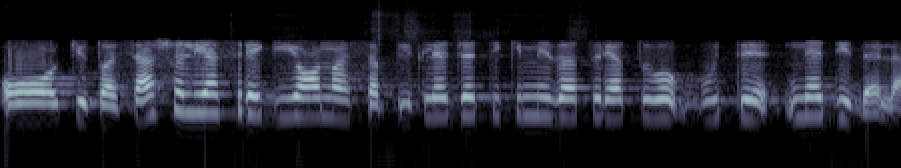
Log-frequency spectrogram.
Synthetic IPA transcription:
oːkʲɪt̪oːsʲɛʃɐlʲiɛsɾʲɛɡʲɪjoːnoːsʲɛpʲlʲɪklʲed͡ʒʲoːt̪ʲɪkʲɪmʲiːbʲɛt̪ʊɾʲeːt̪ʊbuːt̪ʲɪnʲɛd̪ʲɪd̪ʲɛlʲɛ̰

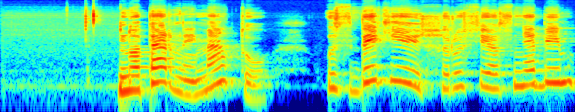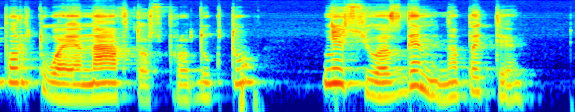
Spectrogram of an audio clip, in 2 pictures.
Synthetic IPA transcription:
nuɔpʲɛɾnɐɪmʲæːt̪uː | ʊzʲbʲɛkʲɪjɛɪʃɾʊsʲɪjoːsnʲɛbʲɛɪmpɔɾt̪uɔjɛnɑːft̪oːspɾɔd̪ʊkt̪uː | nʲɛsjuɔsɡɐmʲɪnɐpɐt̪ʲɪ

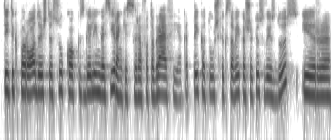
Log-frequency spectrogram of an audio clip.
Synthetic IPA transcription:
t̪ɐɪt̪ʲɪkpɐɾoːd̪oːɪʃʲt̪ʲiɛsuːkoːksɡɐlʲiŋɡɐsiːɾɐŋʲkʲɪsiːɾɐfoːt̪oːɡɾɑːfʲɪjɛkɐt̪ːɐɪkɐtt̪ʊʊʃʲfʲɪksɐʋɐɪkɐʃkoːkʲʊsʋɐɪzd̪ʊsɪr

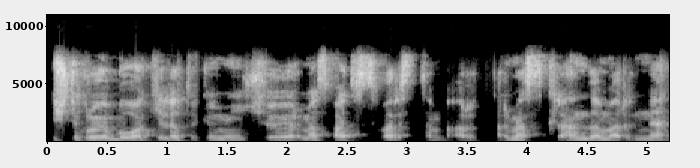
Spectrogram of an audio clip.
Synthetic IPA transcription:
ɪʃʲt̪ʲɪkɾuːjʊbʊʋɐkʲiːlʲɛt̪oːkʲumʲɪnʲt͡ʃʲʊɪɾmʲɛspɑːt̪ʲɪssʋɐ̰ɾʲsʲt̪ʲɪmɐ̰ɾɐɾmʲɛskɾʲɛ̰nd̪ɐmɐɾnʲɛ

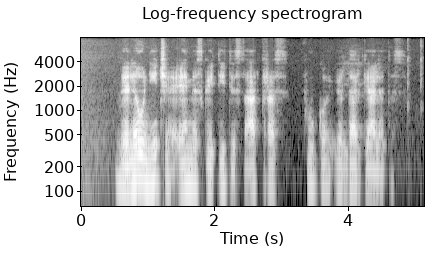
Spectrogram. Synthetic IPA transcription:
ʋʲeːlʲɛʊnʲiːt͡ʃʲɛ̰eːmʲeːskɐɪt̪ʲiːt̪ʲɪsɑːɾt̪ɾɐs | fuːkoːɪɾd̪ɐɾkʲæːlʲɛt̪ɐs

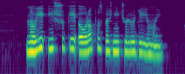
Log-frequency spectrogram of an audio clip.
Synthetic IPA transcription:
nɔʊjɪʔiːˑʃʊkʲɛɪʔɛʊɾɔpoːsbɐʒʲnʲiːt͡ʃʲuːlʲud̪ʲɪjɪmʊj

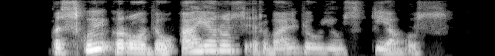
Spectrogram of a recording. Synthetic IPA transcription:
pɐskʊɪɾoːbʲɛʊʔɑːjɛɾʊsɪ̰ɾʋɐlʲɡʲɛʊjusʲt̪ʲiɛbʊ̰s

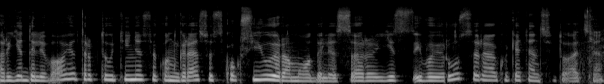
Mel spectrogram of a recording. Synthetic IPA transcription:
ɐɾjiɛd̪ɐlʲiːʋɐ̰ʊjɛt̪ɐrpt̪ɐʊt̪ʲinʲʊsʲɛkoːŋɡɾʲæːsoːsʲkoːksjuːiːɾɐmoːd̪ʲɐlʲɪsɐrjɪsiːʋɐɪɾuːsɪɾɐkoːkʲɛt̪ʲɛnsʲɪt̪ʊɑːt͡ssʲɪjɛ̰

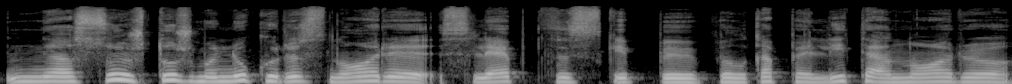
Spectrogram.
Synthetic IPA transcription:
nʲɛsʊɪʃt̪uːʒmoːnʲuːkʊɾʲɪsnoːɾʲɪsʲlʲeːpʲt̪ʲɪskɐɪpɪpʲɪlˠkɐpʲɛlʲiːt̪ʲæːnoːɾʲʊ

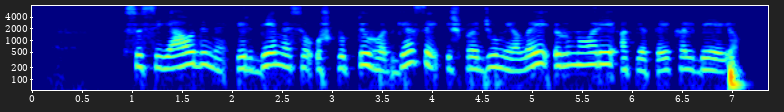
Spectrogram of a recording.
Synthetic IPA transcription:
sʊsʲɪjæˑʊd̪ʲɪnʲɛɪɾd̪ʲeːmʲɛsʲoːʔʊʃklˠʊpʲt̪ʲɪɣod̪ʲɡʲɛsɐɪɪʃpɾɐd͡ʒʲuːmʲeɛlˠɐɪʔɪɾnoːɾʲɛɪʔɐpʲiɛt̪ɐɪkɐlʲbʲeːjo̰ː

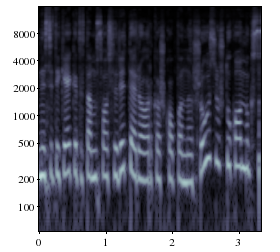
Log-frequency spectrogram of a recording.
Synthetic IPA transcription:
nʲɛsʲɪt̪ʲɪkʲeːkʲɪt̪t̪ɐmsoːsʲɾʲɪt̪ʲɛɾʲoːɐrkɐʃkoːpɐnɐʃɐʊsɪʃt̪uːkoːmʲɪksʊ

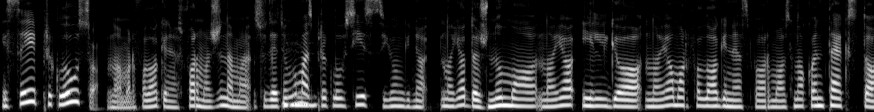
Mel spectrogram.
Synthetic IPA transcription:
jɪsɐɪpʲɾʲɪklˠɐʊso̰ːnuɔmo̰rfoːlˠoːɡʲɪnʲoːsfoːɾmoːsʒʲɪnoːmɐ̰sʊd̪ʲeːt̪ʲɪŋɡʊmɐspʲɾʲɪklˠɐʊsʲiːssʲɪjʊŋʲɡʲɪnʲoːnuɔjoːd̪ɐʒnʊmoːnuɔjoːɪlʲɡʲoːnuɔjoːmoːrfoːlˠoːɡʲɪnʲeːsfoːɾmoːsnuɔkoːnʲt̪ʲɛːkst̪oː

